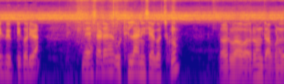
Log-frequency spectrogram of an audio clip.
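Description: A continuous high-pitched insect chorus, steady throughout, under a man's voice talking in short phrases.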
